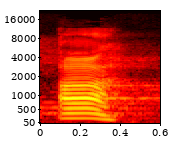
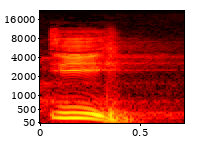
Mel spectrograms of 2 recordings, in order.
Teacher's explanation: o a a língua tá lá embaixo e no centro e o i a língua tá lá em cima e lá na frente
